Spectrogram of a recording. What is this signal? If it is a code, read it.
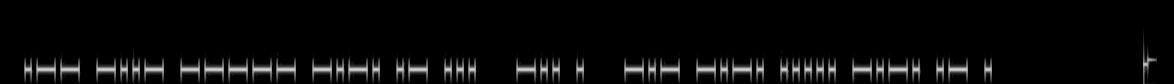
Morse code, heard as a keyed tone, about 21 wpm, 700 Hz. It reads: WX0CAS DE KC5CAE
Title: USA Callsign DE Callsign - 6 Characters - 20wpm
